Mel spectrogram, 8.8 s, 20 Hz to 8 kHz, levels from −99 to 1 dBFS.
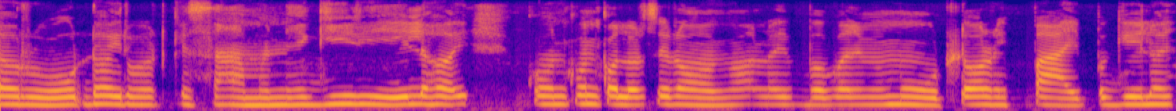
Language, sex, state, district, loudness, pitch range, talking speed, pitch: Bajjika, female, Bihar, Vaishali, -22 LUFS, 200-215 Hz, 135 wpm, 205 Hz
